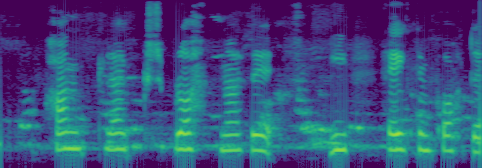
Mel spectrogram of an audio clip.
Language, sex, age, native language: Icelandic, female, 18-19, Icelandic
